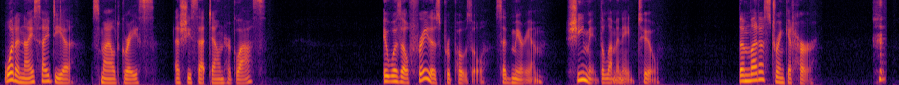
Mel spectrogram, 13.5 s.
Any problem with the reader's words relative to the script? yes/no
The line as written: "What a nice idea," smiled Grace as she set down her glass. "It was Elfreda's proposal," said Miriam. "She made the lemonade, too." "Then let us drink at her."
no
